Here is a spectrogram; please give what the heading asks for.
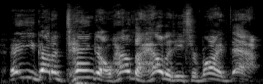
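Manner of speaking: high, loud alarmed shout; yelling out. Acted. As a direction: yell a warning across the room. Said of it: "yell out".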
